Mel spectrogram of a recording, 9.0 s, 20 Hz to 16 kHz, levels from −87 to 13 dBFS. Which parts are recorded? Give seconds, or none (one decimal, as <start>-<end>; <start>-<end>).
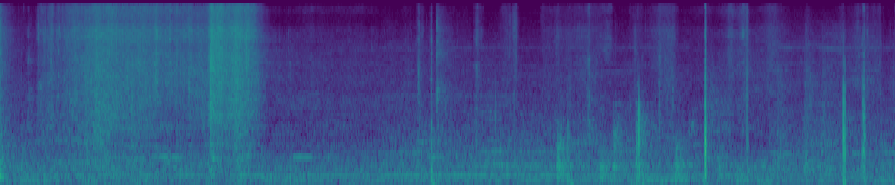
0.0-1.1; 3.8-6.9; 7.7-9.0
